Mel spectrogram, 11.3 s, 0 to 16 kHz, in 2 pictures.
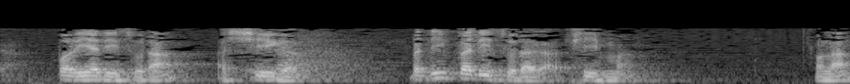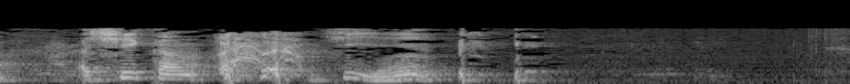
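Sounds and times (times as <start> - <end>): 
speech: 0.4 - 4.4, 5.4 - 9.3
short rough cough: 7.1 - 7.8, 8.7 - 9.5.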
